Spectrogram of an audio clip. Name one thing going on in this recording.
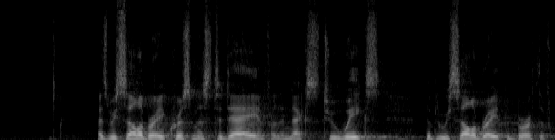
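A man sings through a microphone in a large echoing hall.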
